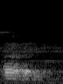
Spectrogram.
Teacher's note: pronounce it as sadai, with a stress on the first one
